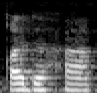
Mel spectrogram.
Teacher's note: تو دو زبروں پر ہم وقف کس طرح کریں گے؟ اس کو الف مدہ سے بدل دیں گے، یعنی وقف ابدال کریں گے۔ قدحن میں قوف کو پر پڑھنا ہے، دال کے اوپر قلقلہ کرنا ہے۔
